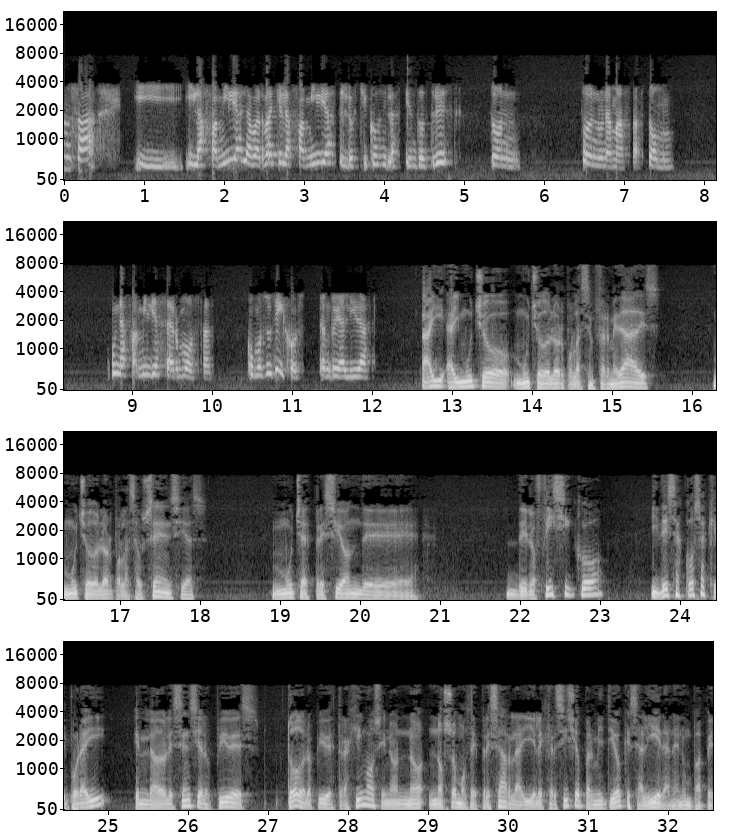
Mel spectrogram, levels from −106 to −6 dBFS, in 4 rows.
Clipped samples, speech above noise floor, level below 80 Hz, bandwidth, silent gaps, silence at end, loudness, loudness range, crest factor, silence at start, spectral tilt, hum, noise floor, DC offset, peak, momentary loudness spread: under 0.1%; 37 dB; -44 dBFS; 8 kHz; none; 0 s; -29 LUFS; 8 LU; 16 dB; 0 s; -6 dB/octave; none; -65 dBFS; under 0.1%; -14 dBFS; 11 LU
